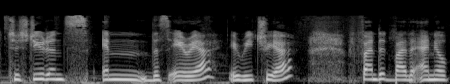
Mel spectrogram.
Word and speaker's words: Eritrea: Eritrea? – Yes.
